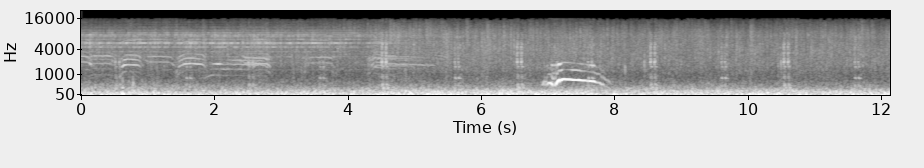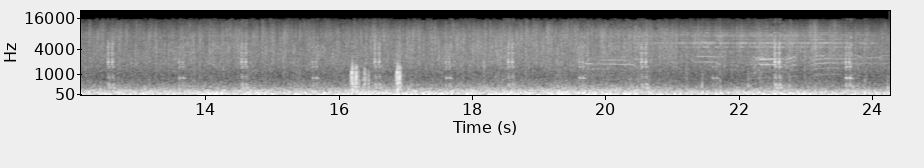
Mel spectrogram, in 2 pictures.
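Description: Footsteps thud steadily on the ground.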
